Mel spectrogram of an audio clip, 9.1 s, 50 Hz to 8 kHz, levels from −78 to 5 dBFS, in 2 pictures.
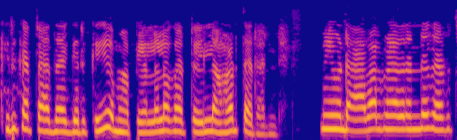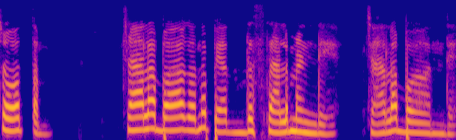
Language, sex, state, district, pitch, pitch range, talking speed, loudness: Telugu, female, Andhra Pradesh, Srikakulam, 245 Hz, 220-270 Hz, 105 wpm, -13 LUFS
